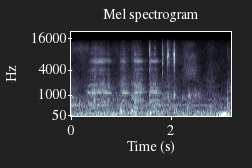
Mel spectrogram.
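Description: Faint, quiet computer keyboard typing, a few light scattered key taps over a low steady room hum with no speech.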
